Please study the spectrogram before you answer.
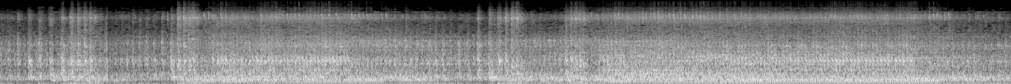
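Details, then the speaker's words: Sonalika tractor diesel that kept failing to start, now started after a fix: steady diesel clatter at idle with an even beat, no misses or stumbles; running normally. "तो अभी आप लोग देख सकते हैं यह tractor ऐसे करने पर स्टार्ट हो गया"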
